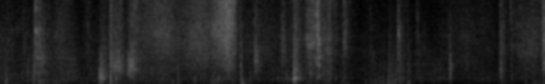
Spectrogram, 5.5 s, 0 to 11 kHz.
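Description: Laptop bottom cover being handled and set back onto an HP EliteBook 850 G3: soft rustling with a few light knocks and clicks, the sharpest about one second and three seconds in.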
